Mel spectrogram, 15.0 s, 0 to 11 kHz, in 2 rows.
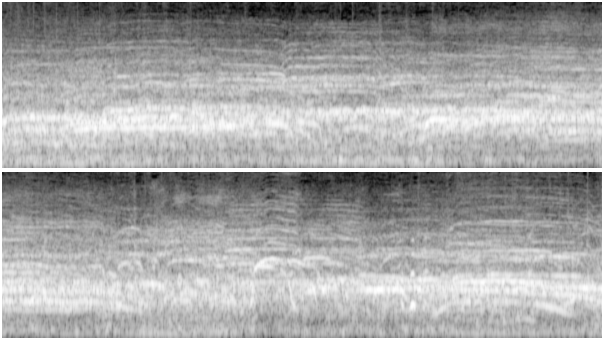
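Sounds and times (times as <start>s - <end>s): crowd cheering and screaming: 0.0s - 15.0s.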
